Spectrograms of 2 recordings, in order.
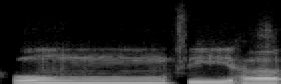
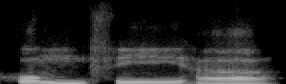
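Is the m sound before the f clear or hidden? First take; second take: hidden; clear. First: The m sound is hidden and not fully closed. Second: The m sound is pronounced fully and clearly. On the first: The speaker calls it wrong. "Don't say hum fiha. That's khata, wrong" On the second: The speaker calls it right. "pronounce the meme clearly"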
